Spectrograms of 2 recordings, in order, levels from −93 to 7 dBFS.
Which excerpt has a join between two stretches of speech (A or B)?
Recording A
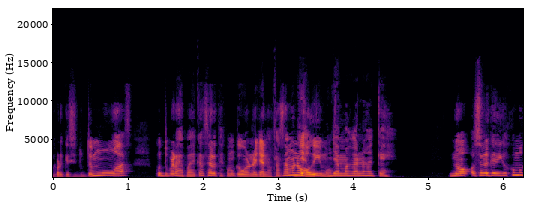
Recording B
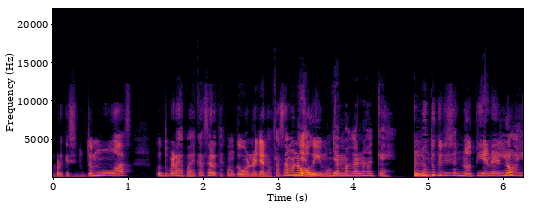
B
